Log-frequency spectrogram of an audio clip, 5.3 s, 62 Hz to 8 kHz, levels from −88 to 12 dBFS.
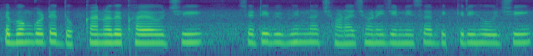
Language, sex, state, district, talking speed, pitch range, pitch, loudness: Odia, female, Odisha, Malkangiri, 125 wpm, 200-215 Hz, 210 Hz, -17 LUFS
